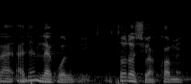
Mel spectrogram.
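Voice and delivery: very soft, low-key objection; calm complaint. Retold or imitated. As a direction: voice displeasure quietly, without heat. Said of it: "I've always been very calming".

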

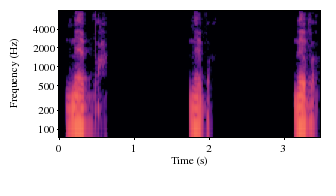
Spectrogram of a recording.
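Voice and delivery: low, soft, spaced-out repeats; solemn denial. Real, not acted. Preacher denies the born-again spirit is depressed, solemn. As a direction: let each one drop quietly.

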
